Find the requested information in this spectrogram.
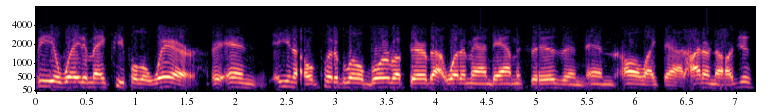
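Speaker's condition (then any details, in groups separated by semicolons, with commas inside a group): No condition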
